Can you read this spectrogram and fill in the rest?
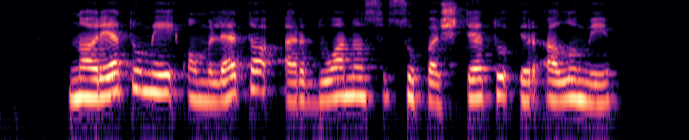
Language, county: Lithuanian, Vilnius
